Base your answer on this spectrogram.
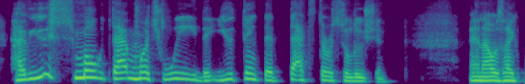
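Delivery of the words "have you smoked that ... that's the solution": higher, scornful mom voice; mock the mother's disbelief; lightly voiced scolding mother; incredulous mother. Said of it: "she literally said".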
